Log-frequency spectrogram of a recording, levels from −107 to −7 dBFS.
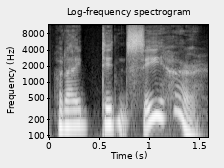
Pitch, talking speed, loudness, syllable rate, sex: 160 Hz, 190 wpm, -19 LUFS, 3.6 syllables/s, male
